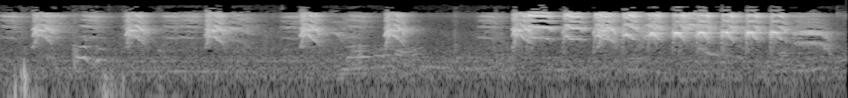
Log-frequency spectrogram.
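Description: A bird squawking in harsh, falling calls about once a second, breaking into a fast run of squawks near the end.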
